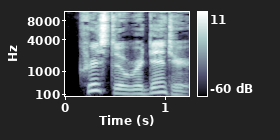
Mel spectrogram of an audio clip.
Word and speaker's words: Cristo Redentor: crystal redent is a Portuguese pronunciation the English name that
